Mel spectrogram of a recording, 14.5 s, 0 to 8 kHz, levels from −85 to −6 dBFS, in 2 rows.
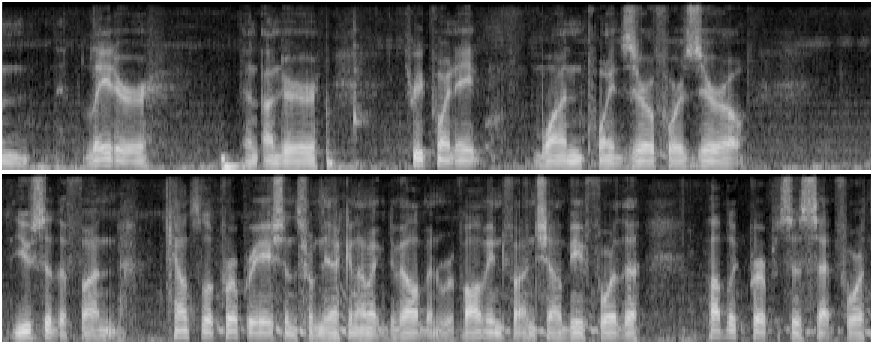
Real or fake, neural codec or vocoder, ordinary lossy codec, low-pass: fake; vocoder, 22.05 kHz, 80 mel bands, Vocos; AAC, 48 kbps; 7.2 kHz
